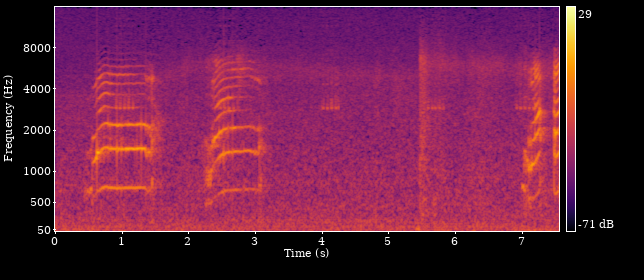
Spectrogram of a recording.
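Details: Kitten producing hilarious, odd noises, here two drawn-out, clear, even-pitched meows about two seconds apart, followed after a pause by a sharp click and a brief rising squeaky call at the end.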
